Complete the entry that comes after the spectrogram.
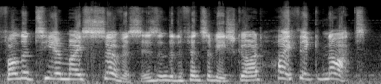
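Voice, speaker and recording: A man voicing a disdainful, high-flown adventurer from a fantasy video game in a formal, theatrical manner. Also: animated, normal speed, bright, forceful tone, a little hiss or hum, full character voice, poor audio. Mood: haughty, bitter.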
